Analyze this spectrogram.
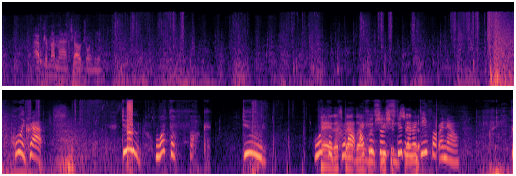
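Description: A teenage boy talks into a microphone.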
